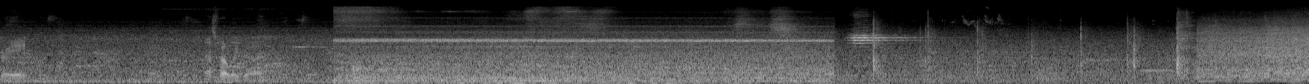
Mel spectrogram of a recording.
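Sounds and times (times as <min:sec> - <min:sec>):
train rumble: 0:03.4 - 0:08.4.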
